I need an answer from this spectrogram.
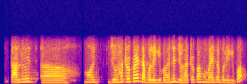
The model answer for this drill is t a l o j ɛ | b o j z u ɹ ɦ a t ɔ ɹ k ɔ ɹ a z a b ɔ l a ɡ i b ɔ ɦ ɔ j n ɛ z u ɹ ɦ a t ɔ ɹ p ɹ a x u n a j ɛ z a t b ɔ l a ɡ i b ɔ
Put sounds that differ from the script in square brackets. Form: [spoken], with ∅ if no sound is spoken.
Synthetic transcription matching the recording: t a l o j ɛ | [m] o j z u ɹ ɦ a t ɔ ɹ [p] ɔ ɹ a z a b ɔ l a ɡ i b ɔ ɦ ɔ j n ɛ z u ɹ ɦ a t ɔ ɹ p ɹ a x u [m] a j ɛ z a [∅] b ɔ l a ɡ i b ɔ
